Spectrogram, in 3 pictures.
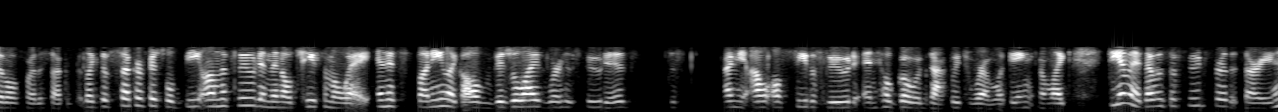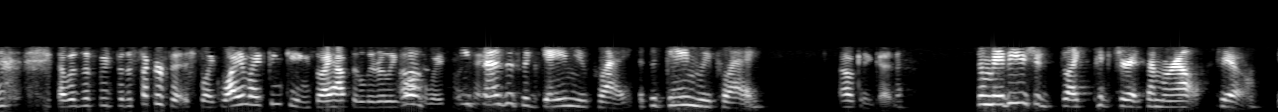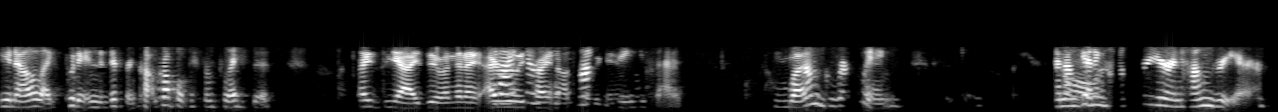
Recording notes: open up the lines for listeners to call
